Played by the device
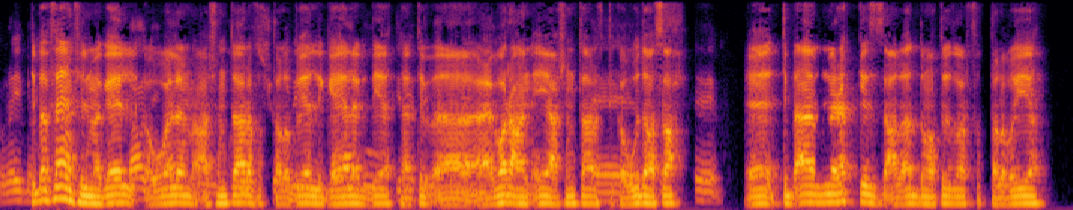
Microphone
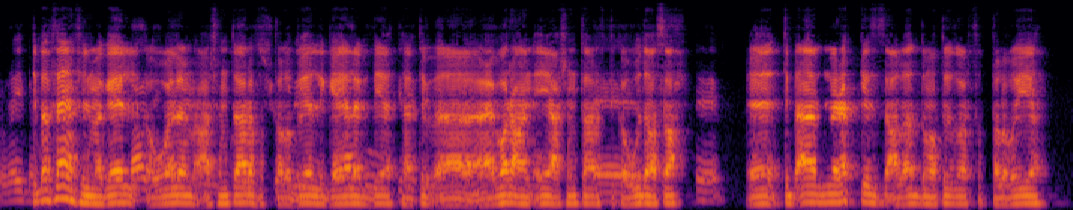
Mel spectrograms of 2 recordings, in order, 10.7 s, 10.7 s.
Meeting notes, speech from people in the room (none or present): none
